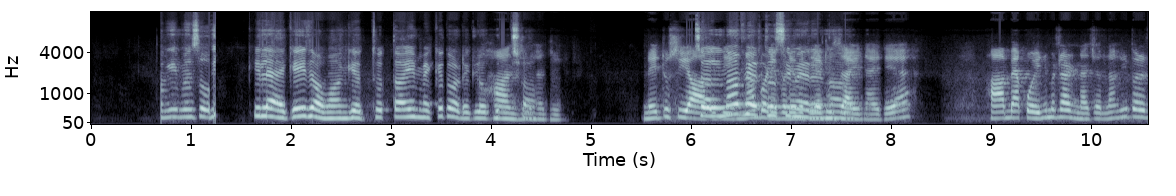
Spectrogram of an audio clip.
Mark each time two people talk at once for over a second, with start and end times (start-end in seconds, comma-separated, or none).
6.1-7.6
